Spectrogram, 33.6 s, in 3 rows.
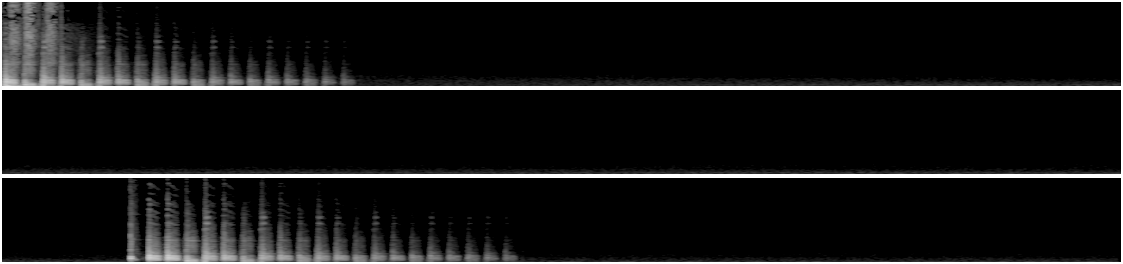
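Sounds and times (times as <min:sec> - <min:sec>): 
percussion: 0:00.0 - 0:03.4, 0:23.7 - 0:27.4.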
